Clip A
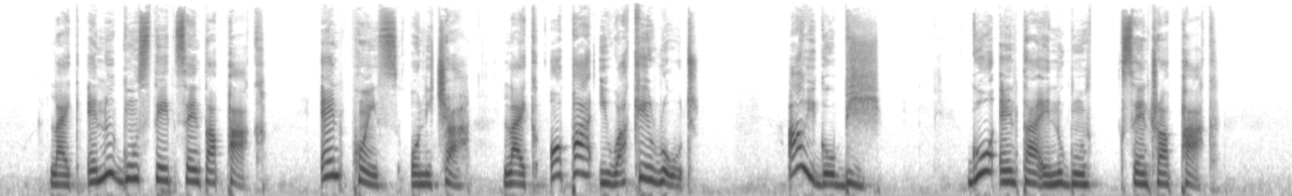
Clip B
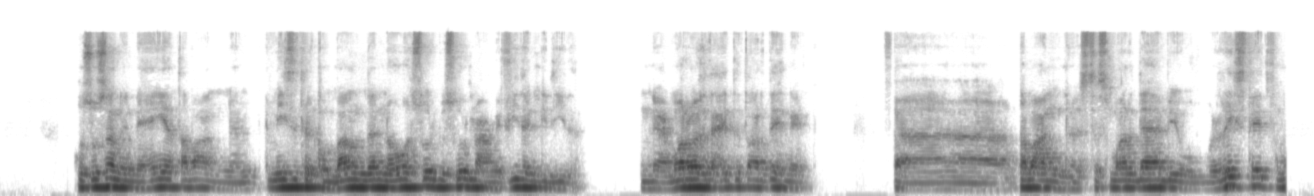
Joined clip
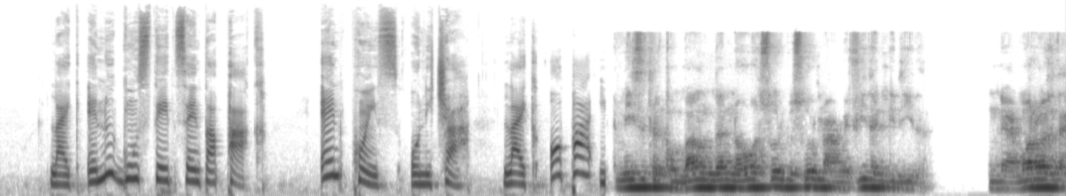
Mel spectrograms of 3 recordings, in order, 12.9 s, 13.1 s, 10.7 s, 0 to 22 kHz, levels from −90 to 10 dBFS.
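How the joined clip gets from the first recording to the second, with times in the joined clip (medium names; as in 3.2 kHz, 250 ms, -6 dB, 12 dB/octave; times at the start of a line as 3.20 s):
clip A
5.07–6.05 s: low-pass 11 kHz -> 1.4 kHz
6.05 s: go over to clip B from 2.57 s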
